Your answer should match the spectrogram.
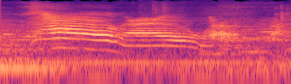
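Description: Animated cat meowing in a film soundtrack: one long meow that rises and then slides down in pitch, over a low steady hum of background score, heard through cinema speakers.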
